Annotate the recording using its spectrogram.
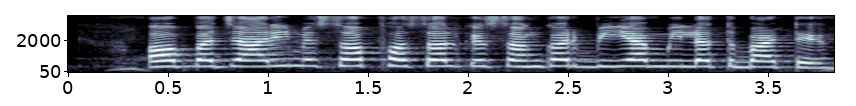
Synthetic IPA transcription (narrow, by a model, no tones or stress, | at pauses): ɔbəd͡ʒaɾimesəb̚pʰəsəlkesəŋkəɾbijamilət̪baʈe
